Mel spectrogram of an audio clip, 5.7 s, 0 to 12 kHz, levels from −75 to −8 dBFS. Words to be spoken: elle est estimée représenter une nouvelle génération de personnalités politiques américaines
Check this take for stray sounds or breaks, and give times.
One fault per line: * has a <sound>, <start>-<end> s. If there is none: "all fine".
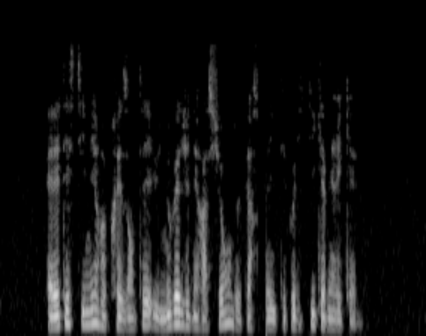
* has a dropout, 3.4-3.5 s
